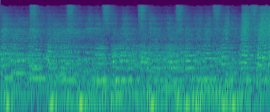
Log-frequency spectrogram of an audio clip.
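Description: A high school jazz big band playing live: trumpets and trombones hold chords together over a steady beat of drums and hand percussion.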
